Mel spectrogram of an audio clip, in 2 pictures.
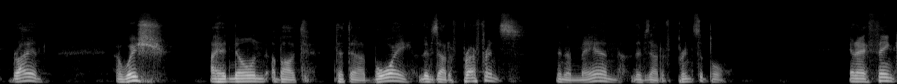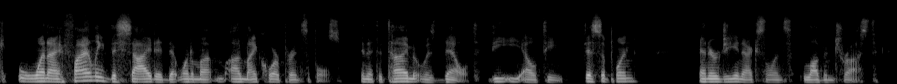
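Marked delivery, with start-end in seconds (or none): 0.1-7.3 put-on Brazilian accent. Retell what he answered when asked what he wishes he knew then, in Vitor's Brazilian accent. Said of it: "in his Brazilian accent".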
